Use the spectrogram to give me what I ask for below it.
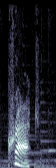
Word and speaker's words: craic: Ireland slang and colloquialisms crack pronounced crack meaning fun or entertainment Ichi what's the crack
